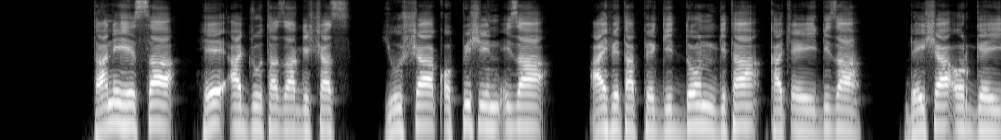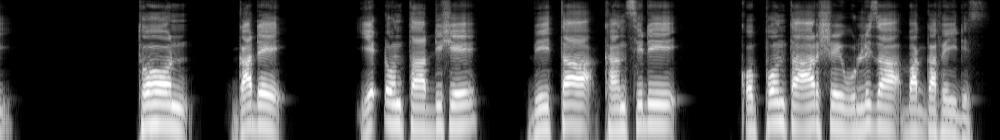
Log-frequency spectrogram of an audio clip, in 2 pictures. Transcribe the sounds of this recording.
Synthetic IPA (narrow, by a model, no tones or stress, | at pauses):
t̪ɐnɪhɛsːɐ | hɛʔɐd͡ʒːʊt̪ɐzɐɡɪʃːɐs | juːʃːɐkʼɔpːɪʃɪnɪzɐ | ʔɐjfɛt̪ɐpːɛɡɪd̪ːɔnɡɪt̪ɐkɐt͡ʃʼɛjd̪ɪzɐ | d̪ɛjʃɐʔɔɾɡɛj | t̪ɔhɔn | ɡɐd̪ɛ | jɛɗɔnt̪ːad̪ɪʃɛ | biːt̪ːakɐnt͡sːɪd̪ɪ | kʼɔpːɔnt̪ːɐːɾʃɛjwʊlːɪzɐbɐɡːɐfɛjɪd̪ɛs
